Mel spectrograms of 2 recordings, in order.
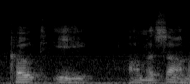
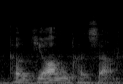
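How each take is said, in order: First: The two words are said separately. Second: The two words run together as one. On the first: "when it says" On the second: "I pronounce it"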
